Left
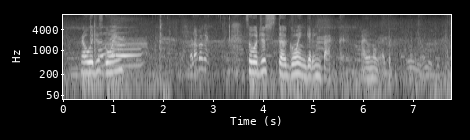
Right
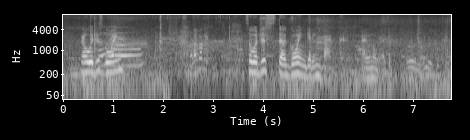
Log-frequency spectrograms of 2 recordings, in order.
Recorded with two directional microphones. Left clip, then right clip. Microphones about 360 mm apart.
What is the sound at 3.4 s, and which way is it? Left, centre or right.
Speech, centre.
